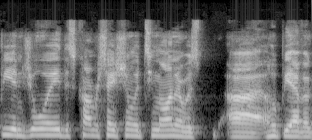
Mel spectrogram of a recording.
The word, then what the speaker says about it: Tymon: First name would be more like Tymon.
